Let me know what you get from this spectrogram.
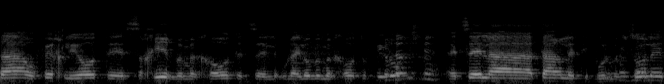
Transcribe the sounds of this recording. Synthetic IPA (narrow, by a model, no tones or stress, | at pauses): ao̞fe̞χlijo̞t̪esaχiʁbe̞meʁχao̞t̪et͡selulajlo̞be̞meʁχao̞tafiluet͡selaːtaʁle̞t̪ipulbepso̞let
